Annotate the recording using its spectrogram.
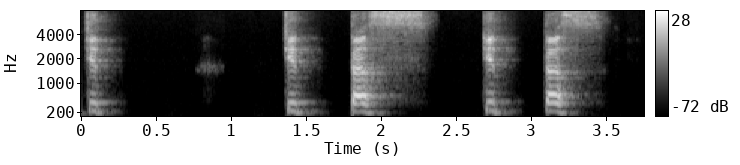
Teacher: अगला पद है योगिनो यत चित्तस्य योगिनो यता चितस्य देखिए यहां पे चित जो चित आधा त है वहां पे हमको हल्का सा बल लगाना है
